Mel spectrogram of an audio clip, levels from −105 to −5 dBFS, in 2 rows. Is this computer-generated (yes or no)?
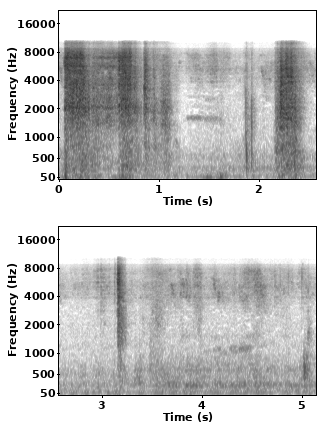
yes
